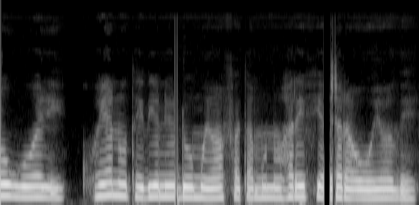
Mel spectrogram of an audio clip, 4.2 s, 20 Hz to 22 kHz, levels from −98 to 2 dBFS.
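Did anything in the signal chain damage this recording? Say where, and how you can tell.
Yes, at the codec stage: corrupt frame muted. Sharp-edged silences at 1.74–1.79 s, after "kũheana ũteithio nĩ", and at 3.23–3.36 s, after "wa bata mũno harĩ", appear as blank vertical slots on a spectrogram and flat waveform gaps. That fits the decoder rejecting damaged frames and the player inserting silence, with timing kept.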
